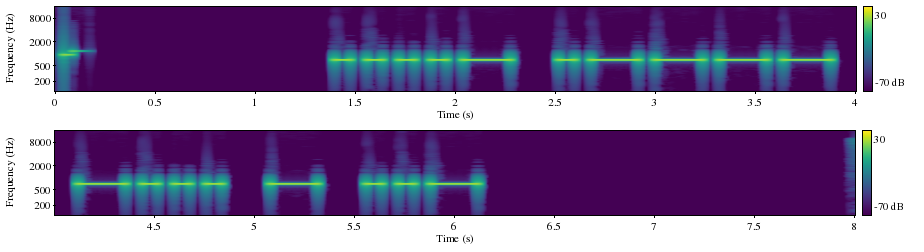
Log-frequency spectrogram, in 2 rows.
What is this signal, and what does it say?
Morse code, heard as a keyed tone, about 15 wpm, 700 Hz. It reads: 41BTU
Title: Five Challenging Letter-Number Combinations 15wpm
